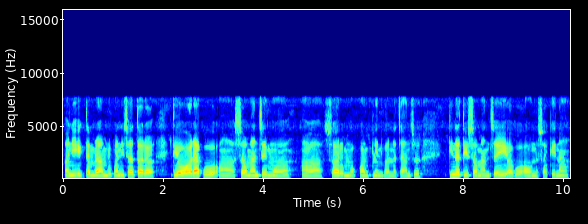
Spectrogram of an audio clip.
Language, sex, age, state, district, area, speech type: Nepali, female, 60+, West Bengal, Kalimpong, rural, spontaneous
